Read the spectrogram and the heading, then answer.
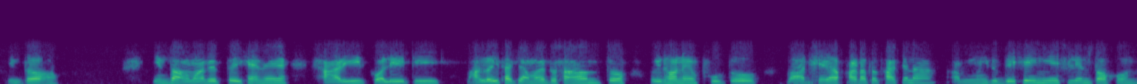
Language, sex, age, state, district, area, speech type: Bengali, male, 30-45, West Bengal, North 24 Parganas, urban, conversation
